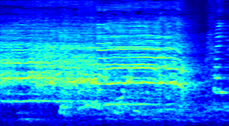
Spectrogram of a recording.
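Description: A long, high-pitched human scream held on one fairly steady pitch, breaking off near the end.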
